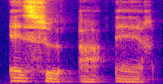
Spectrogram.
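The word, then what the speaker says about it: Searle: qui s'appelle John or c'est pour prononcer à l'anglaise le r sœur sear le dans un livre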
